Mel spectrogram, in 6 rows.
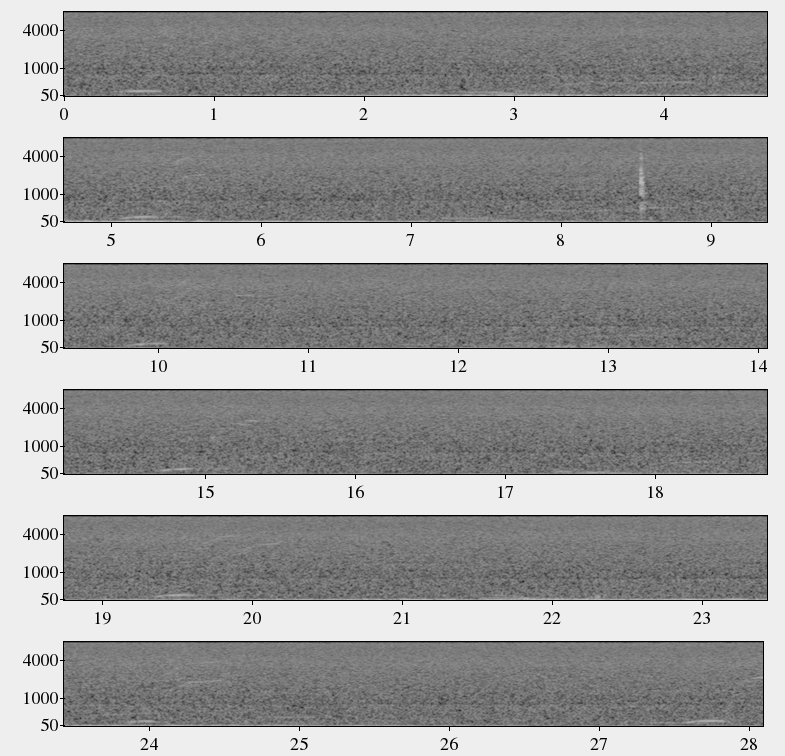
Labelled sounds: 24.2	24.5	humpback whale, 1.7 to 2.0 kHz

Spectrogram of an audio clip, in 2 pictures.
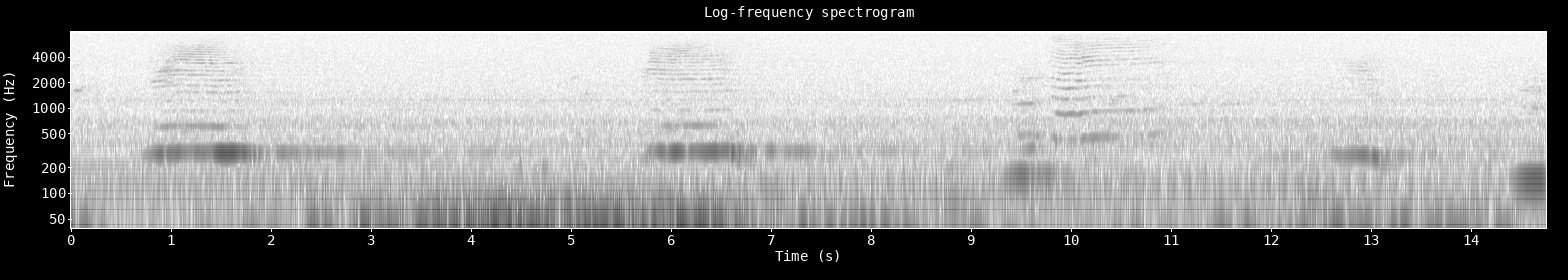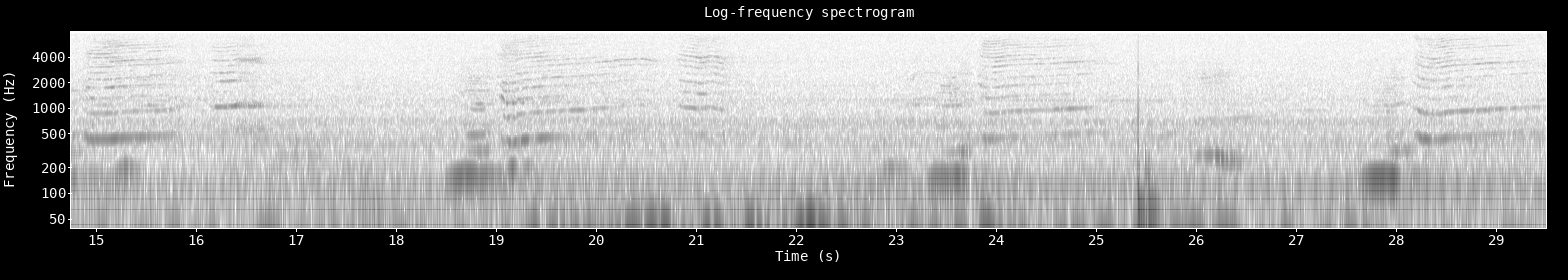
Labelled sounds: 0.8	2.5	humpback whale, 1.5 to 6.2 kHz
5.7	6.6	humpback whale, 2.1 to 5.8 kHz
9.4	11.0	humpback whale, 0.80 to 6.8 kHz
14.9	16.7	humpback whale, 0.80 to 6.0 kHz
18.6	21.3	humpback whale, 0.80 to 7.1 kHz
23.1	23.5	humpback whale, 2.1 to 2.7 kHz
23.8	25.0	humpback whale, 0.83 to 6.6 kHz
27.9	29.4	humpback whale, 0.80 to 6.8 kHz

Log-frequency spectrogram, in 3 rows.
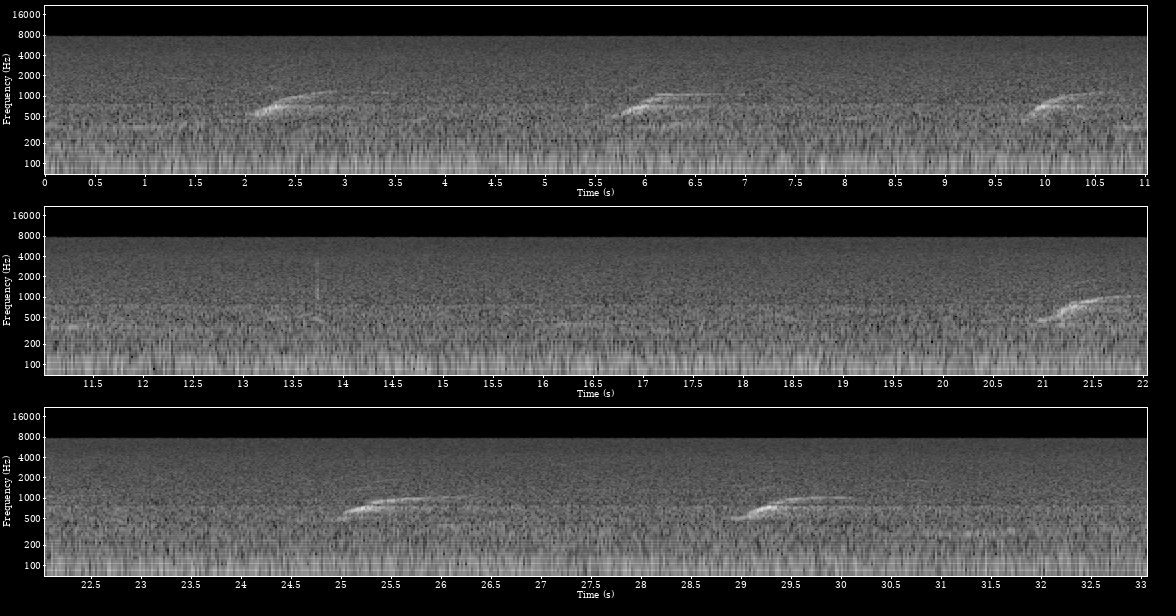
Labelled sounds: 2.3	3.0	humpback whale, 0.80 to 1.2 kHz
6.0	6.5	humpback whale, 0.80 to 1.1 kHz
10.0	10.6	humpback whale, 0.80 to 1.2 kHz
21.2	21.8	humpback whale, 0.80 to 1.1 kHz
25.2	25.9	humpback whale, 0.80 to 1.1 kHz
29.2	29.9	humpback whale, 0.80 to 1.1 kHz

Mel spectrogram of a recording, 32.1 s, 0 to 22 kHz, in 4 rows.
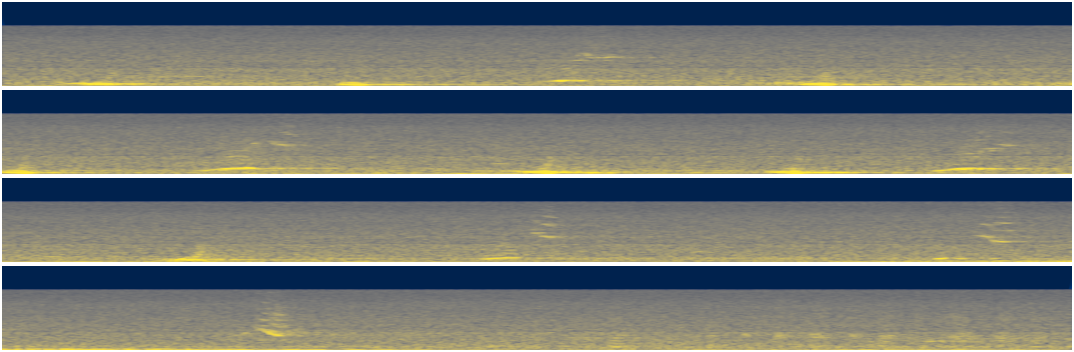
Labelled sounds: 4.4	4.7	humpback whale, 1.5 to 2.0 kHz
10.0	10.3	humpback whale, 1.4 to 2.1 kHz
23.3	23.7	humpback whale, 0.86 to 1.5 kHz

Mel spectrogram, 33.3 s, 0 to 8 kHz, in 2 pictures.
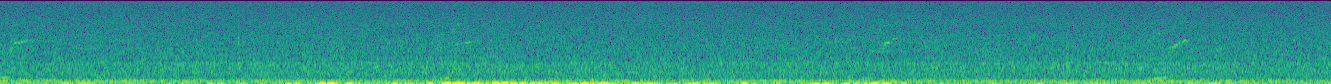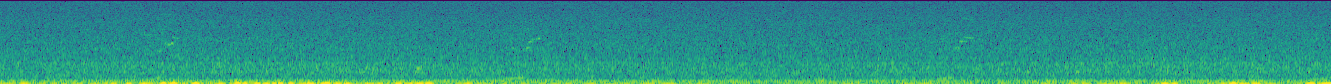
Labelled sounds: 14.6	14.9	humpback whale, 1.3 to 1.9 kHz

